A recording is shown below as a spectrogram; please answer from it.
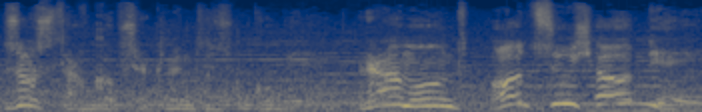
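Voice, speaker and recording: High, creaky, zealous hero. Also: male voice, big pitch swings, moderate pace, over music. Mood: threatening, urgent. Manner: theatrical, indignant, declamatory. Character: self-righteous, zealous male monster-hating would-be hero. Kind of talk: video game voice acting.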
